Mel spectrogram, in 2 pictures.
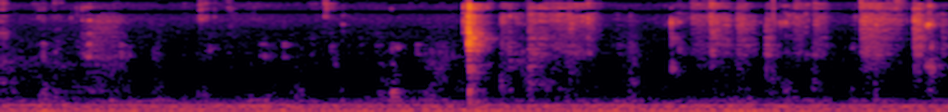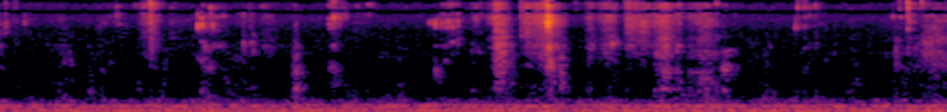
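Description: A person chewing pepperoni pizza close to the microphone: irregular wet mouth clicks and smacks, over a steady low hum.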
